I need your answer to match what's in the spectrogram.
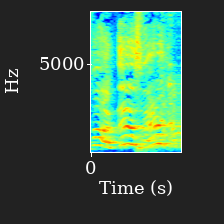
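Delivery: high loud exasperated outburst; fed up. Retold or imitated. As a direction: blurt out in frustration. Fed up at end of line.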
